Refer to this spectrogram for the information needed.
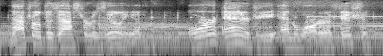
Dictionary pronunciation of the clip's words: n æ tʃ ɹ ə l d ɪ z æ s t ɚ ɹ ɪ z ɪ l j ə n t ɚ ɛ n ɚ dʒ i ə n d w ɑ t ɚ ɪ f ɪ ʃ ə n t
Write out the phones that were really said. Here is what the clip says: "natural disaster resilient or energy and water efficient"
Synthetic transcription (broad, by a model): n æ tʃ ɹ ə l d ɪ z æ s t ɚ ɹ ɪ z ɪ l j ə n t ɚ ɛ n ɚ dʒ i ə n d w ɑ t ɚ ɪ f ɪ ʃ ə n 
